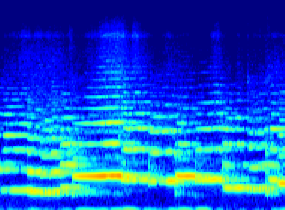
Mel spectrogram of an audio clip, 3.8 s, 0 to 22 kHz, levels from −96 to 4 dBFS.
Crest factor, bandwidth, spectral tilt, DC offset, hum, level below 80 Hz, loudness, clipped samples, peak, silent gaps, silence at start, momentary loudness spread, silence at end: 12 dB; 12 kHz; -3 dB/octave; under 0.1%; none; -80 dBFS; -31 LUFS; under 0.1%; -18 dBFS; none; 0 s; 11 LU; 0 s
